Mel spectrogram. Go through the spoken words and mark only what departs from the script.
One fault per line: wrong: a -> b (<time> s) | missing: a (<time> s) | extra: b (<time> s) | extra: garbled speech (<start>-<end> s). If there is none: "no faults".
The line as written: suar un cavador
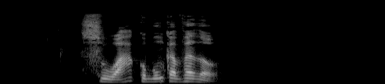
extra: com (1.4 s)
